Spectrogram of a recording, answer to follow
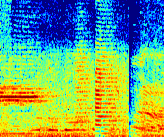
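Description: Street ambience with a brief vehicle horn toot about a second and a half in.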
